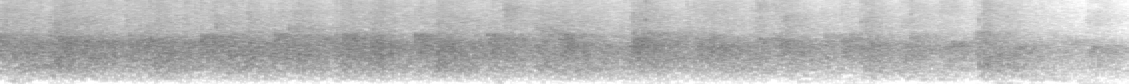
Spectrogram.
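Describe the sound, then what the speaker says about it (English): Audience applause at a cost of living announcement by a governor, a dense, steady burst of clapping close and loud for about four seconds, fading slightly toward the end. "Let's give him a round of applause."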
